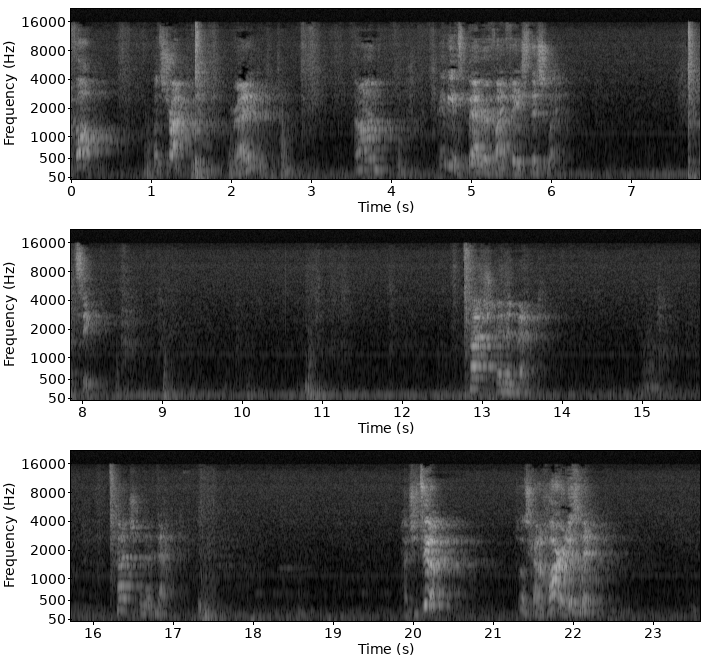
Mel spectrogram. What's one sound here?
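A man talks calmly in an echoing room.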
